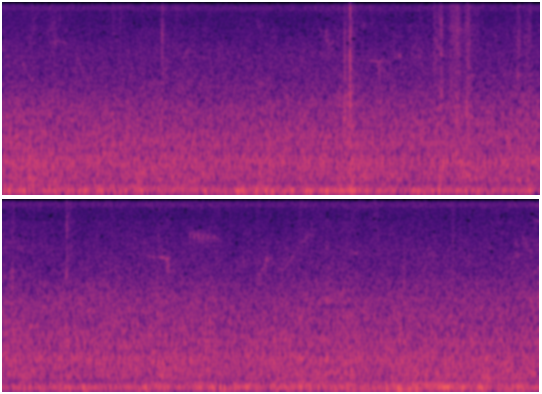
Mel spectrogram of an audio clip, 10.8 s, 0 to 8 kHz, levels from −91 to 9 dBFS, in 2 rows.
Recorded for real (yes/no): yes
